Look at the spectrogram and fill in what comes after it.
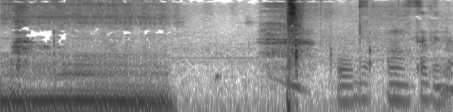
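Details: A Shiba Inu, a loving family pet, growls not in anger but as its own way of showing affection to its owners. A low, steady, buzzy rumble lasts nearly two seconds, then a woman speaks Japanese with soft household noises.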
